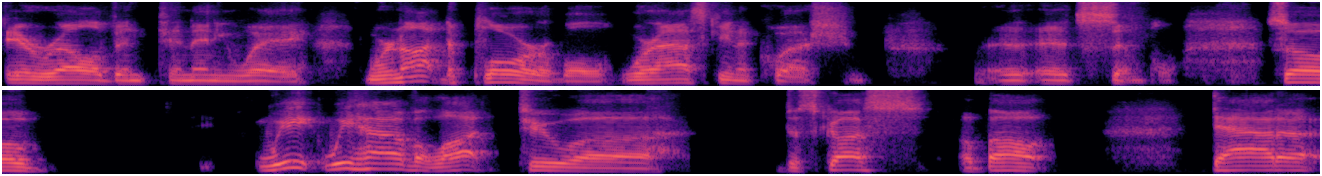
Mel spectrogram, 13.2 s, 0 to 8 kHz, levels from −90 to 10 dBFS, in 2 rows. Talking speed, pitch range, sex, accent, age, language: 110 wpm, 110-145 Hz, male, American, 40-59, English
